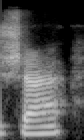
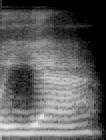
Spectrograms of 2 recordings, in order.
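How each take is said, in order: First: It is said with an Argentine pronunciation. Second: It is said with a Spanish or Mexican pronunciation.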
